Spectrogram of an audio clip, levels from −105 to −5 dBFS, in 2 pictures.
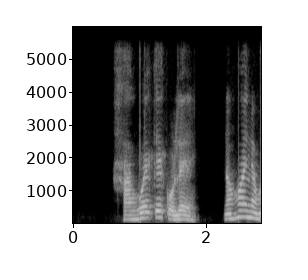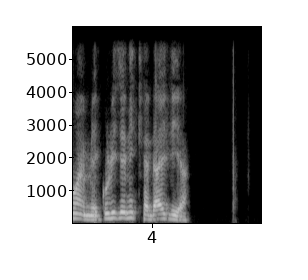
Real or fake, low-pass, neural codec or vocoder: fake; 5.4 kHz; codec, 16 kHz, 16 kbps, FreqCodec, smaller model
